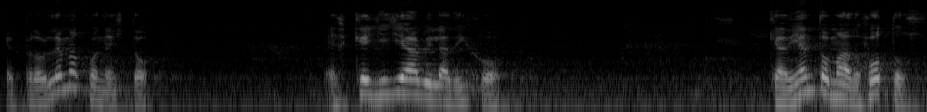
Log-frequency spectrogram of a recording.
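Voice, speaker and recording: A man's voice: fairly high pitch, very animated, a little slow, mellow, big-room sound. A man, a pastor, preaching a livestreamed teaching sermon in a sarcastic way, with emphatic rhetorical questions.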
